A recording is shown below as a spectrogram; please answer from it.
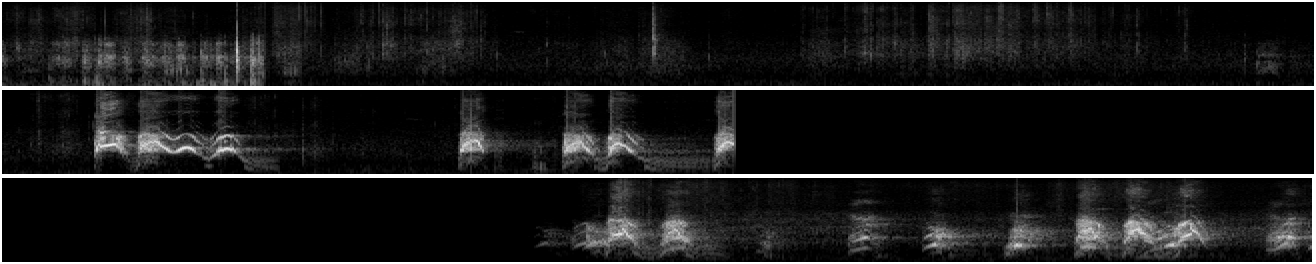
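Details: A young female Maltese, one year old, at a dog rescue in Brooksville, Florida; rapid volleys of shrill yapping barks break out in bursts, separated by silent gaps, with a louder run at the end.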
